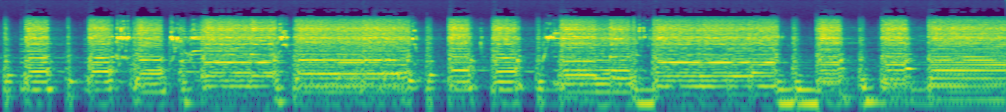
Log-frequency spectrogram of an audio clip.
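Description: An electric guitar plays a rhythm part through a pedalboard, giving a loud, driven tone of strummed chords with short choppy breaks between them and no voices.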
